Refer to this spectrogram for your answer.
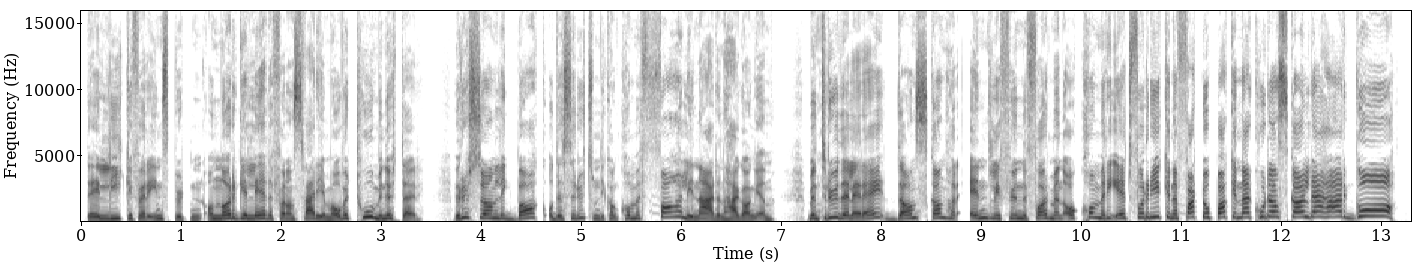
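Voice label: Norwegian dub commentator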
